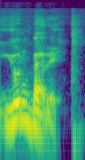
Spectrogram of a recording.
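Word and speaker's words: Ljungberg: Now, no one in, you know, in the Nordics has heard of him because it's Freddy Yunbury.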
